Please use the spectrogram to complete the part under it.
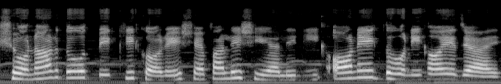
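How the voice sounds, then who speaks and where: A woman's voice: fairly high pitch, measured pace, loud music behind the voice. A woman reading scripted narration for a cartoon folk tale.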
